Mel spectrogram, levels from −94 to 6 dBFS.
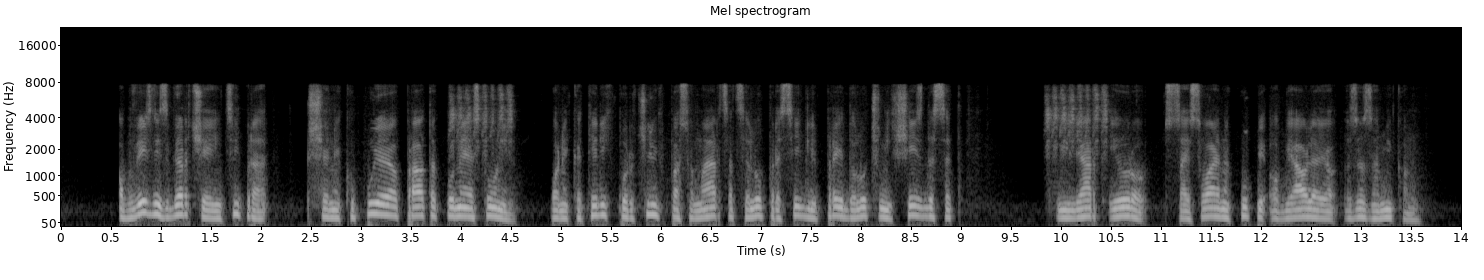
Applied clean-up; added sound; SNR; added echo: neural mask model RNNoise.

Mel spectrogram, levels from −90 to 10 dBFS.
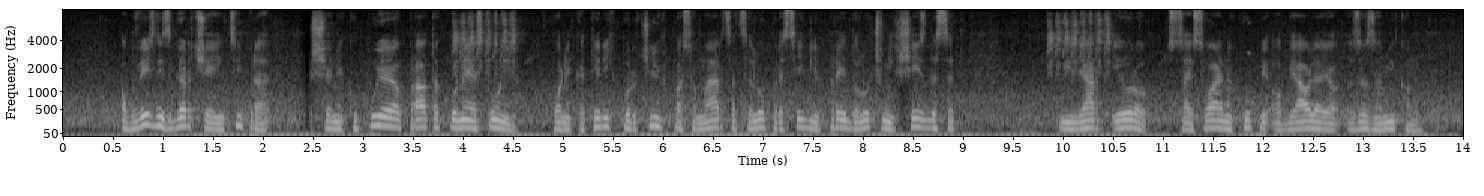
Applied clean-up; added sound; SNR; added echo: none; Bird; 14 dB; none.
